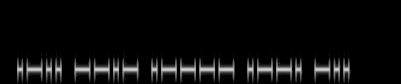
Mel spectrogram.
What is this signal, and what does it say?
Morse code, heard as a keyed tone, about 25 wpm, 700 Hz. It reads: LQ1PD
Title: Code Groups - 5 Letter:Numbers - 25wpm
